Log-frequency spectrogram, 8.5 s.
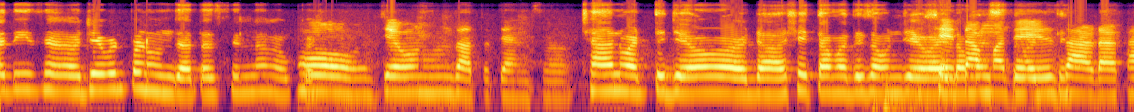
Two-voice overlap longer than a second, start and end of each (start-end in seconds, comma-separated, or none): none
